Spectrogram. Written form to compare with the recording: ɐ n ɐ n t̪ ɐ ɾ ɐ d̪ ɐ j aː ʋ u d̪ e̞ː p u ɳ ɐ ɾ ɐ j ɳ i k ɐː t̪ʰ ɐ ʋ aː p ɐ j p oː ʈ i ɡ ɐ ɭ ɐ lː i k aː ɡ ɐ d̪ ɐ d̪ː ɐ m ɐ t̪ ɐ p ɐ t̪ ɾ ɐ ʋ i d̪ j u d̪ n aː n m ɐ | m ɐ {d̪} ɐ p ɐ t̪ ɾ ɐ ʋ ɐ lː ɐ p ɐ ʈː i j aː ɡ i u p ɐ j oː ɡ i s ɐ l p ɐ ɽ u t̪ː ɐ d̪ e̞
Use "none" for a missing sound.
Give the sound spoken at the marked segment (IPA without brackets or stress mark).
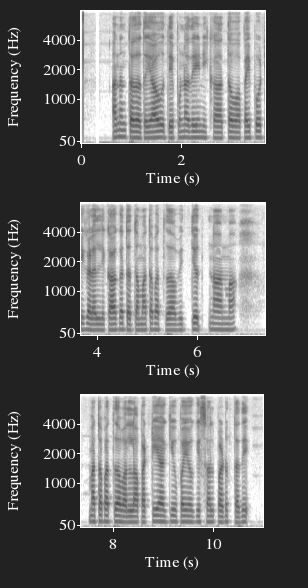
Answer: t̪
